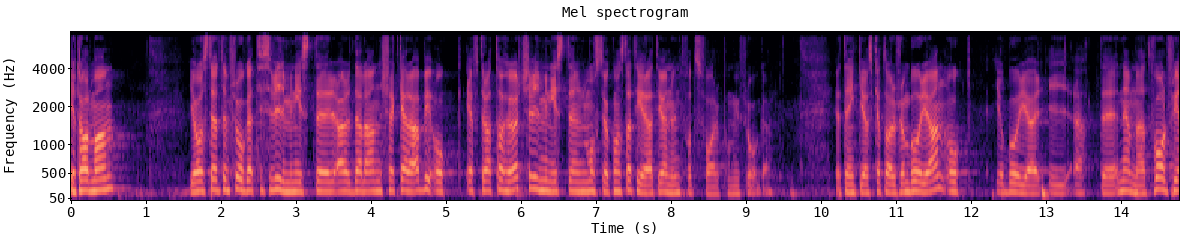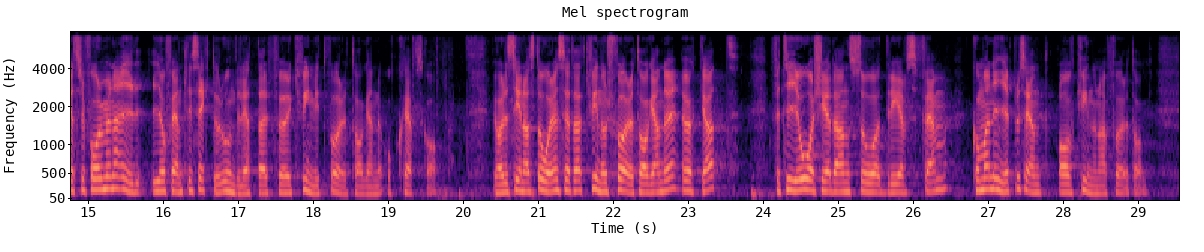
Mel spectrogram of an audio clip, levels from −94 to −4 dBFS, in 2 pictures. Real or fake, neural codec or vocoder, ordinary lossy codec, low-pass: real; none; none; 7.2 kHz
